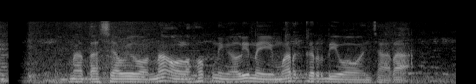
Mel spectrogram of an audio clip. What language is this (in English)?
Sundanese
